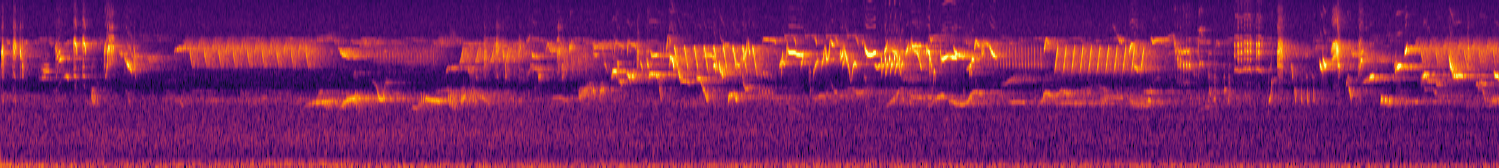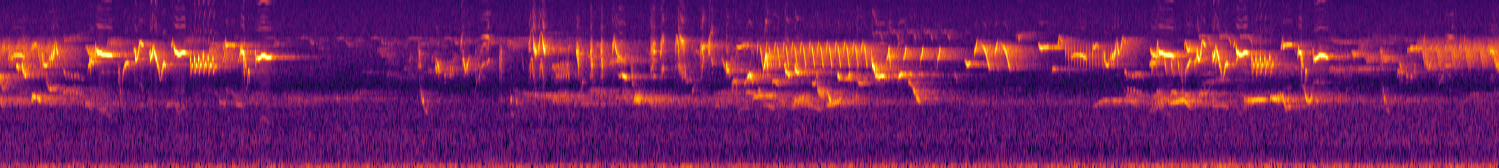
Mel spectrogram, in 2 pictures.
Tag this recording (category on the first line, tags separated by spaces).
Soundscapes > Nature
alice-holt-forest nature phenological-recording raspberry-pi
